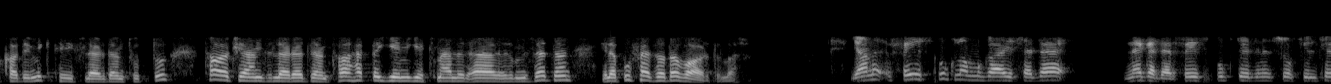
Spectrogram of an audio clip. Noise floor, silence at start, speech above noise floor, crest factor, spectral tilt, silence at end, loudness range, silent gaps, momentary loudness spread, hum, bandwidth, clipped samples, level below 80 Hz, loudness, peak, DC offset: -77 dBFS; 0.05 s; 49 dB; 18 dB; -3 dB/octave; 0 s; 5 LU; none; 12 LU; none; 3.9 kHz; under 0.1%; -88 dBFS; -27 LUFS; -10 dBFS; under 0.1%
